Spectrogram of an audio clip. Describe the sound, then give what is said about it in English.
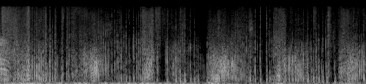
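Footsteps crunch over hard, frozen snow in a steady rhythm, each step a loud, gritty squeak and crackle, with no voices. “You know what I'm talking about, walking on the hard, crunchy snow.”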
